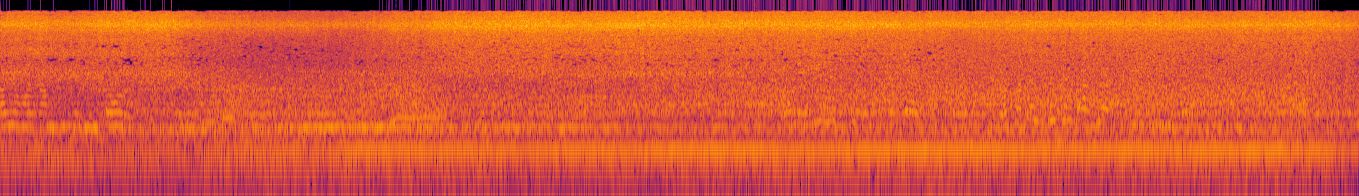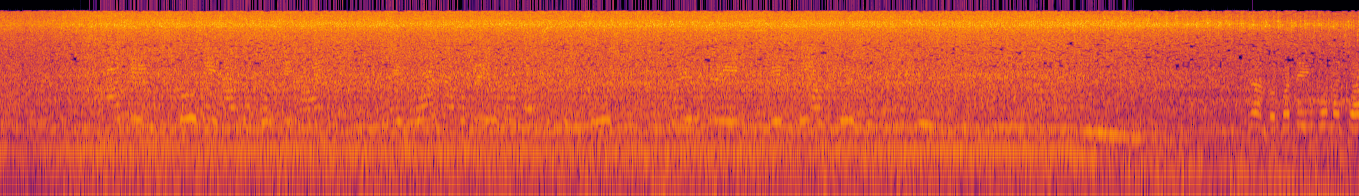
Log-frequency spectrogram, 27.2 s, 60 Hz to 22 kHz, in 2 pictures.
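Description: A Cummins 200 kVA diesel generator runs at a loud, steady drone with a constant hum and a strong broadband roar, close by throughout. Near the end the pitch dips slightly, and no talk is heard.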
